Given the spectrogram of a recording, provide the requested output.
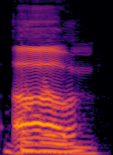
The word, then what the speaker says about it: Barilla: No, Barilla, but thank you. – Barilla. Sorry, I apologize. – I do not... – Yeah, man, he's not from here. – I totally understand. – That's how we pronounce it. – I've had to tell Elgrimmon several times that it is Barilla. – Not Barilla.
